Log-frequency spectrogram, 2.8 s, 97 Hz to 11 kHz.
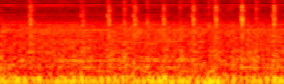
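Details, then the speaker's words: SCUF Reflex controller with a failed R1/L1 shoulder button, clicking the working button: crisp, sharp clicks a few times a second, each snapping cleanly. The fault on the other side lies in the plastic actuator that no longer presses the button. "ça qui clique quoi mais c'est le plastique qui a un problème le plastique qui touche pas"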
